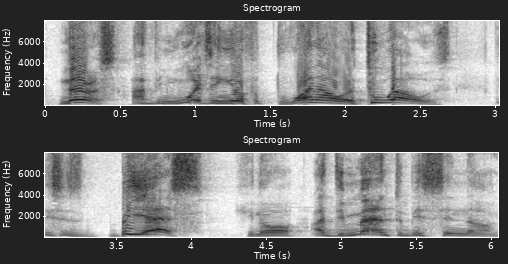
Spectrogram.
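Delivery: loud, high demanding complaint; angry patient. Retold or imitated. Patient shouting at the nurse over the long wait, loud and high. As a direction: yell it like a fed-up patient who has waited hours.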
